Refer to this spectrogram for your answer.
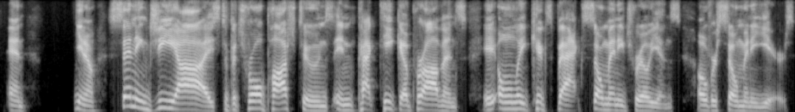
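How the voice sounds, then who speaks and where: A man with an American accent and an unremarkable speaking voice talks at a fairly slow pace in a fairly high pitch, with lively intonation and very even loudness. The recording is very clean, with a silent background. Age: 40s. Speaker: anti-war author and podcast host. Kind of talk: interview.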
